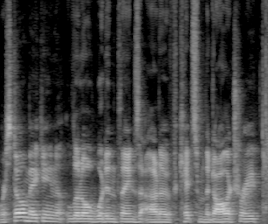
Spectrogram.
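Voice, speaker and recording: A man talks at a moderate pace with ordinary pitch variation. Light background noise can be heard. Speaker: hobby woodworking channel host. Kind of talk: casual vlog chat. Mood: wry, self-mocking. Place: home room. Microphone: camera far.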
